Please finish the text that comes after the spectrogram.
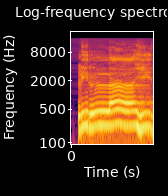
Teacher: lam Qamar Nal izzata huruf Zain lagi masuk izzata lillahi lillah lam jalalah yang sebelumnya kasrah kita baca tarkik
